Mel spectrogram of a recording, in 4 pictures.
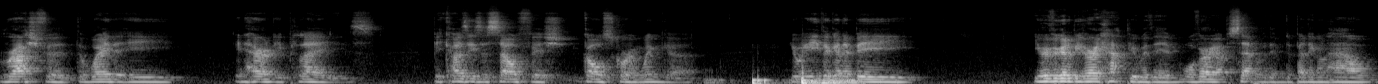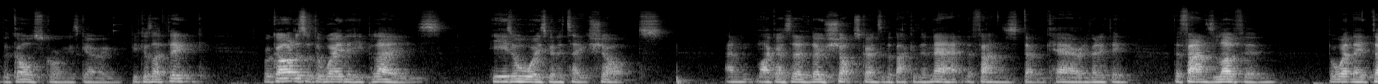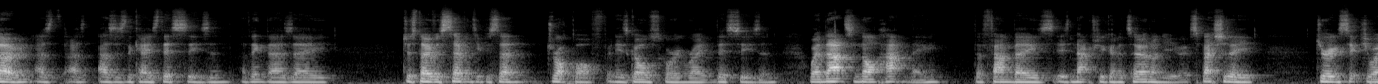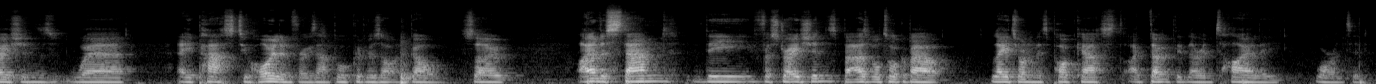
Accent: British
